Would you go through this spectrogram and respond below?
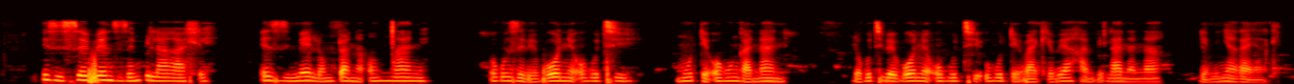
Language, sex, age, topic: North Ndebele, female, 50+, health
